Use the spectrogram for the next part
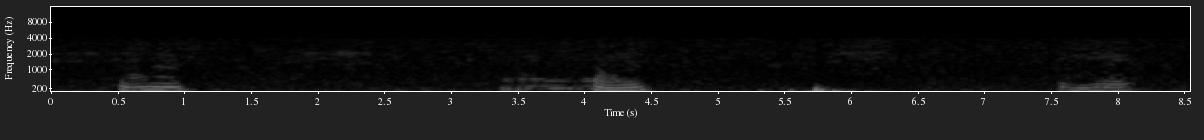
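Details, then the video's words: Two Pekingese dogs snoring loudly, with low, rattling breaths repeating every few seconds. "2 Pekingese snoring loudly... Chewy&Loki"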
